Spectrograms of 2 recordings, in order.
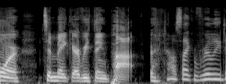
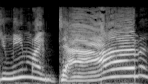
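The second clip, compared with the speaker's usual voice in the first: put-on very slow, loud, bratty, obnoxious teenage voice; 7 semitones higher, 5 dB louder than usual. Retelling a reply to a woman at the table, in an obnoxious teenage voice. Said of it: "I said it in my most obnoxious teenage voice".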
